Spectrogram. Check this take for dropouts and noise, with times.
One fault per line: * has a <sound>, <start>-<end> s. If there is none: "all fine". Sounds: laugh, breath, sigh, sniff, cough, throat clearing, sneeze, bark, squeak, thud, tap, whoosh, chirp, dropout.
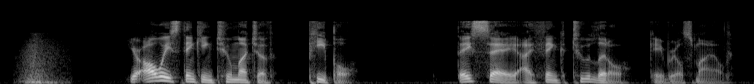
* has a whoosh, 0.1-0.7 s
